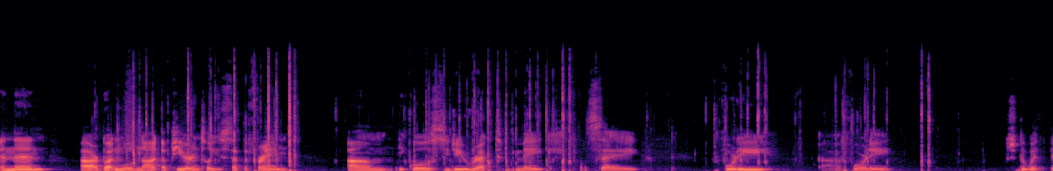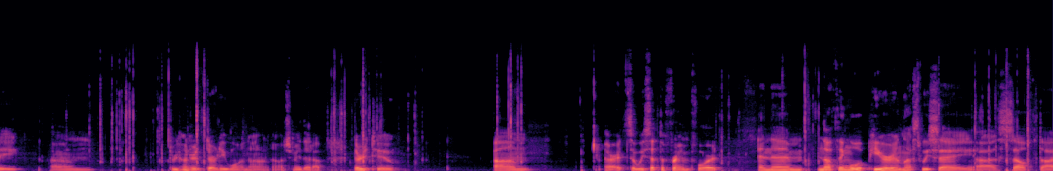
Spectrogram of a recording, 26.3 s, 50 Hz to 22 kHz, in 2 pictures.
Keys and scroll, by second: 0.6-7.3 typing, 8.5-11.5 typing, 12.7-15.6 typing, 17.0-20.0 typing, 21.7 typing, 24.9-26.3 typing.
